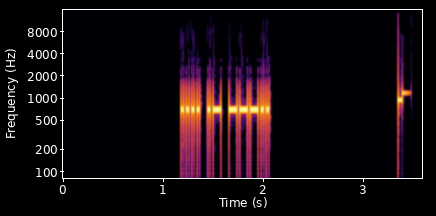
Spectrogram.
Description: Morse code, heard as a keyed tone, about 44 wpm, 700 Hz. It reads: HA8
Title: Callsign Prefixes for Top 25 DXCC - Repeated 3x - 45wpm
